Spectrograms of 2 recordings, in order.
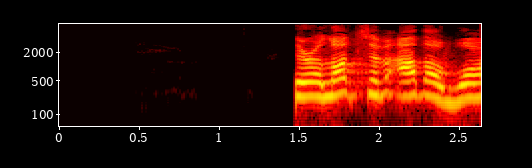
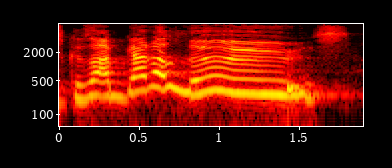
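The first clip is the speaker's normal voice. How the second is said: slow, higher, whiny mock sob of a little boy; dad imitating his son crying over losing at chess; imitating a crying child; 4 semitones higher, slower than usual. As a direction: play the tearful son, dragged out. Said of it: "What are you crying for?".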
